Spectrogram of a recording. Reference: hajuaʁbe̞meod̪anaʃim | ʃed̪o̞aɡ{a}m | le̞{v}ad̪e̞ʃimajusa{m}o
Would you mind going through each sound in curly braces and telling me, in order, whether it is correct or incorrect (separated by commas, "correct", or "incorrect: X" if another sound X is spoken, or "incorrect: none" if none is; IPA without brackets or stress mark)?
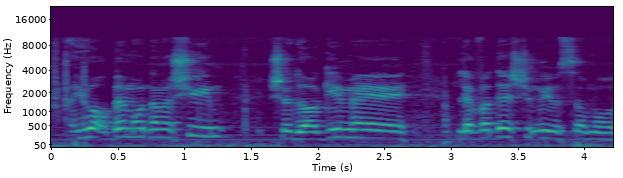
incorrect: i, correct, correct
